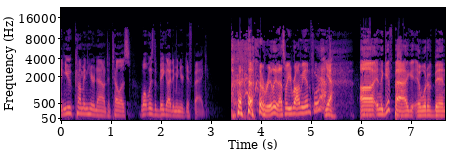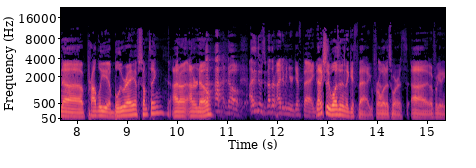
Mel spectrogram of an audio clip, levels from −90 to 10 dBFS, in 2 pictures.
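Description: Nothing is technically wrong with the audio in this clip.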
